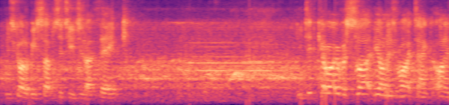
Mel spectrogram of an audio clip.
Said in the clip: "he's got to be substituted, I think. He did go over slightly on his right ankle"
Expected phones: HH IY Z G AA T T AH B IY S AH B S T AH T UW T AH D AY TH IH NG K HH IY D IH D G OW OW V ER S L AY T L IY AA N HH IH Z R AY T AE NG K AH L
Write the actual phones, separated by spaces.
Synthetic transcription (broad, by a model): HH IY Z G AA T T AH B IY S AH B S T AH T UW T AH D AY TH IH NG K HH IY D IH D G OW OW V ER S L AY T L IY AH N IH Z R AY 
